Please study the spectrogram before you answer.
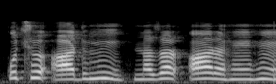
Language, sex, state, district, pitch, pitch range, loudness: Hindi, female, Madhya Pradesh, Bhopal, 255 Hz, 235-275 Hz, -15 LUFS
